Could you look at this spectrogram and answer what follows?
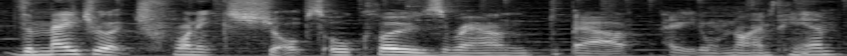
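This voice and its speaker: Male let's-play host, mid pitch, informal narration with off-the-cuff asides, music underneath. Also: normal speed, a little mellow. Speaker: gaming video host. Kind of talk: reading a visual novel aloud with casual asides.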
